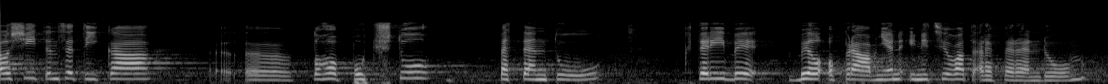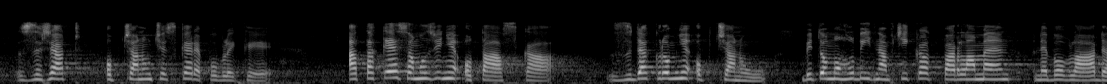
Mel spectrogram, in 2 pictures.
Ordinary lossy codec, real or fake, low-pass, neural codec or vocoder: AAC, 64 kbps; real; 7.2 kHz; none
